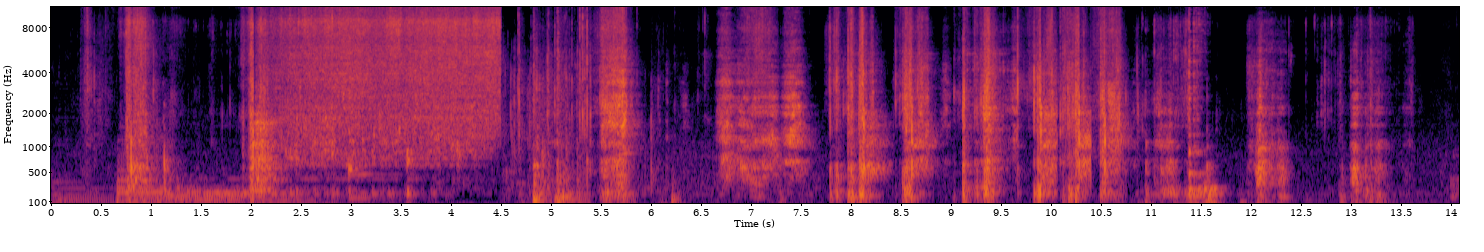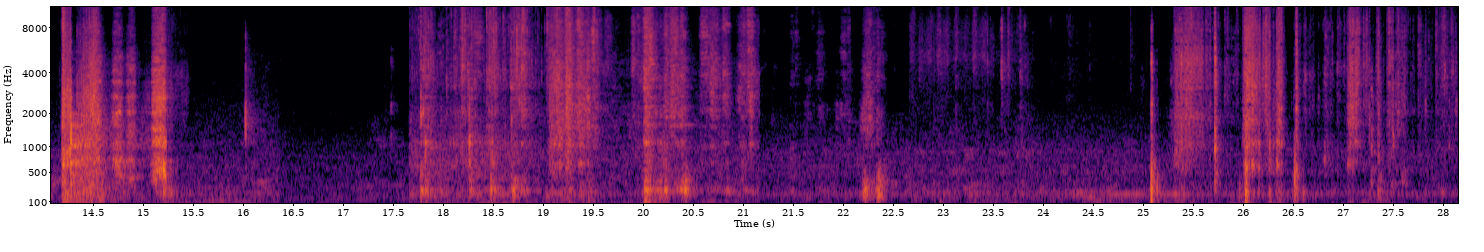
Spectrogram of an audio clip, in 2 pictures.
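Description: Kitchen prep sounds: tap water runs into a sink for about two seconds, starting about two seconds in, then comes a string of short knife strokes and taps on a wooden cutting board as enoki mushrooms are cut. Crisp napa cabbage leaves rustle as they are handled, near the end as they are laid into a pot.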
